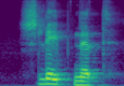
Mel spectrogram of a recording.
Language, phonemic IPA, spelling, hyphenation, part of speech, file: Dutch, /ˈsleːp.nɛt/, sleepnet, sleep‧net, noun, Nl-sleepnet.ogg
- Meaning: trawl, dragnet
